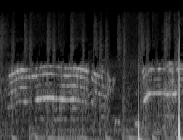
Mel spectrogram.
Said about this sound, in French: Ouais, mais j'entends l'enfant qui pleure. Hein. Est-ce que, c'est avec qui, là? On a un enfant qui pleure, ça c'est quoi?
